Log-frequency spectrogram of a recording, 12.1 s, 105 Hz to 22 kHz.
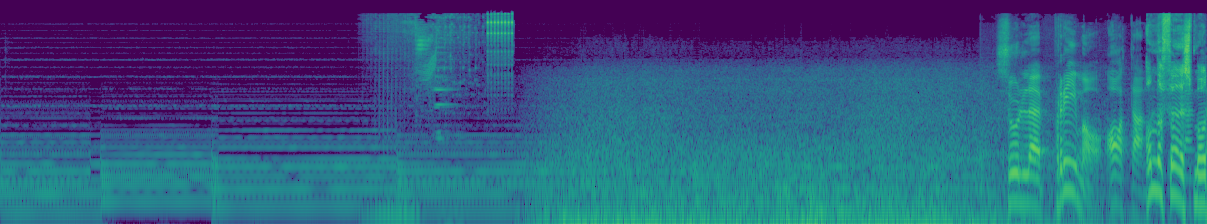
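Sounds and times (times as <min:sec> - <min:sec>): diesel engines low rumble: 0:05.2 - 0:11.4.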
